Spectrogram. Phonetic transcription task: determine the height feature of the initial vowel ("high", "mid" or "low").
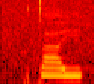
low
